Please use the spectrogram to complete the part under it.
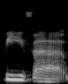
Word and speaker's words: Belvoir: And what could you just tell us the story about why we pronounce it Beaver when it's spelt B-E-L-V-O-I-R?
